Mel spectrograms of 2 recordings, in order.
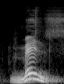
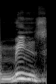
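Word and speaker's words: menses: অনেক শিক্ষিত মানুষও স্কুলের ইংরেজির মাস্টার বলছে, ডাক্তারবাবু আমার ওয়াইফের মিন্স হয়নি। মিন মানে আমরা বলি না, হোয়াট ডু ইউ মিন, তুমি কি বলতে চাইছো? সে উচ্চারণ মিন্স নয়, মেন্স, মেনস্ট্রুয়েশন।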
